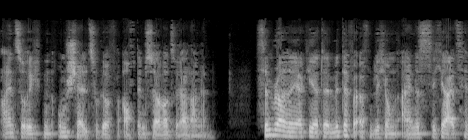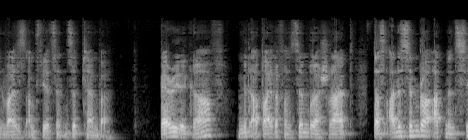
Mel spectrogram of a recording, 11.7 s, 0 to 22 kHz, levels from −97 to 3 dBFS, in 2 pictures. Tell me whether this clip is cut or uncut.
uncut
